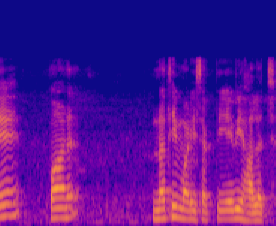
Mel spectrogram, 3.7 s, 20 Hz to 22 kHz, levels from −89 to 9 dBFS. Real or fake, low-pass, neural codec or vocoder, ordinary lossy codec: fake; none; codec, 16 kHz, 16 kbps, FreqCodec, smaller model; none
